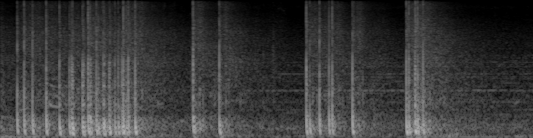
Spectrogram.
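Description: Fireworks display: aerial shells going off in rapid volleys of sharp bangs and crackles, a dense run in the first second and a half, then single reports and short clusters about two, three and four seconds in, dying away near the end.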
